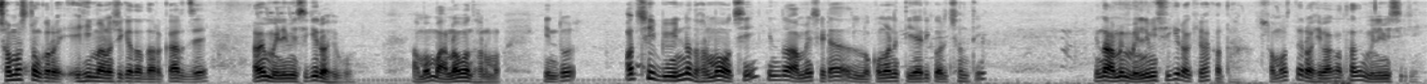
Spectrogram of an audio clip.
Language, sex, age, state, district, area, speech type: Odia, male, 30-45, Odisha, Malkangiri, urban, spontaneous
